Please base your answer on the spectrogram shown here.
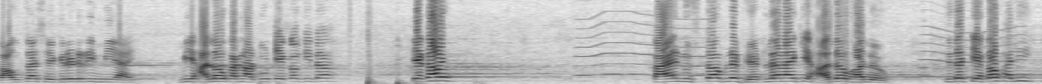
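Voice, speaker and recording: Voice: high-pitched, unhurried, pauses often, music in the background. A performer playing a bossy, irritable village secretary in a comic stage play, scolding and barking repeatedly. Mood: bossy, exasperated. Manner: scolding, exasperated, repetitive barking. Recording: noisy live stage recording.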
